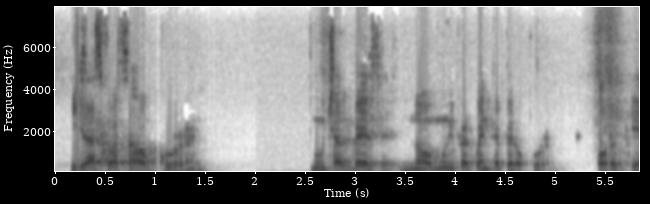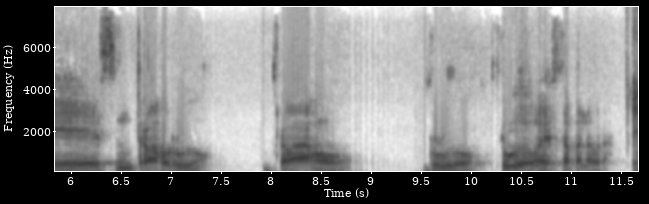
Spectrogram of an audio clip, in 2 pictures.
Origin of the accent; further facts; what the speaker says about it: Hato Camarita, Llanos Orientales, Colombia; tenía el ato camarita donde me crié de llanero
